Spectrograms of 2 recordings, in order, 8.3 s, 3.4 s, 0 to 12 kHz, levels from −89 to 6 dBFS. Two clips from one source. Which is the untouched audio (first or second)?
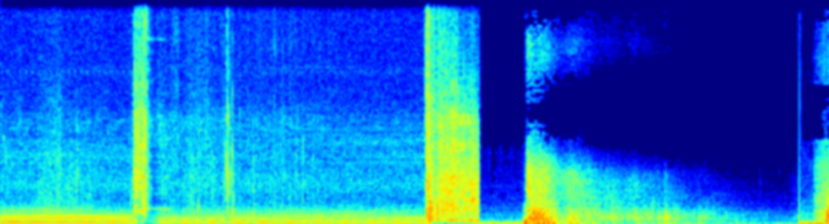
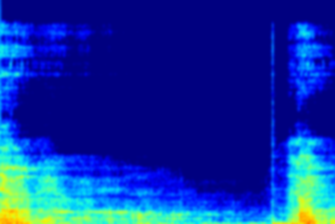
first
